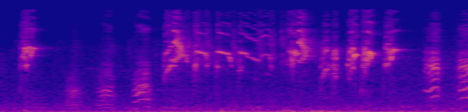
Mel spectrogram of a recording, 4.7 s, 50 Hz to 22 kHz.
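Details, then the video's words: Javan myna song for tutoring mynas: a few scattered low croaks, then a lively run of high, sliding whistles and squeaky chatter mixed with harsher notes. "Masteran Jalak Gacor Untuk Semua Jenis Burung Jalak Auto Ngoceh Manggut2"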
